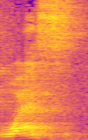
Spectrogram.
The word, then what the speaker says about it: Wes: It's not Les with an L, it's not West with a T, it's Wes, check it out, Wes.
